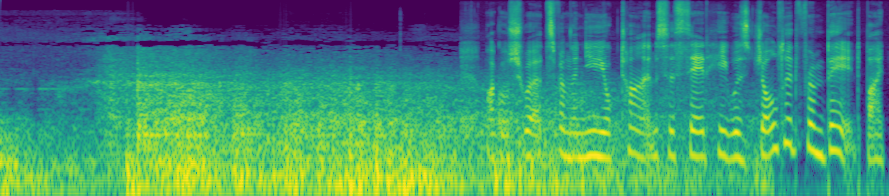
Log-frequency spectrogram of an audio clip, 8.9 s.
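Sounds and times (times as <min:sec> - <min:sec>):
explosions in a city: 0:01.1 - 0:07.9
speech: 0:04.9 - 0:08.8.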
